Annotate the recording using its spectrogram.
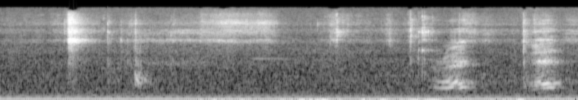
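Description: Hobby knife cutting through a thin Depron foam sheet on a cutting mat: a sharp click about half a second in, then short scraping sounds near the end. A steady low electrical hum runs underneath.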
